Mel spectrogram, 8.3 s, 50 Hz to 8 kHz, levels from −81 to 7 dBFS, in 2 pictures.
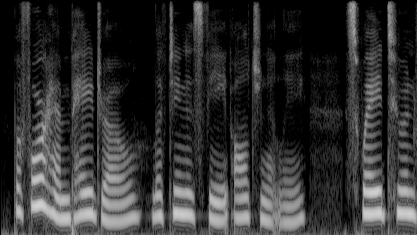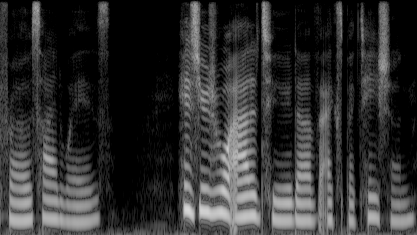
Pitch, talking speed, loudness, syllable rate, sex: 205 Hz, 115 wpm, -19 LUFS, 4.7 syllables/s, female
